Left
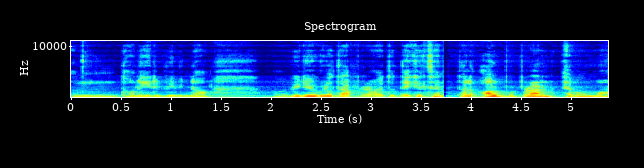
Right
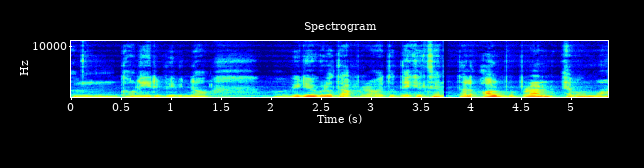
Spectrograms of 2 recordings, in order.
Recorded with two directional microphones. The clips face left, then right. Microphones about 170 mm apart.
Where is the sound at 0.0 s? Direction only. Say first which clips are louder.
Even; 40° left (ahead or behind).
